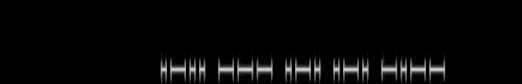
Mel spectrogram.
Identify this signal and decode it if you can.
Morse code, heard as a keyed tone, about 25 wpm, 700 Hz. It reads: LORRY
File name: 5 Letter Words - First 3 Letters Given - 25wpm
